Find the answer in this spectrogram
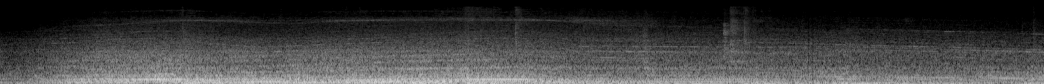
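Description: MAN A22 Euro 6 bus with a Voith automatic gearbox, heard from inside the cabin, pulling away hard. The engine note swells about half a second in, dips and climbs again partway through, and stays loud for about five seconds. It then eases to a lighter steady run, with a single knock about seven seconds in.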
